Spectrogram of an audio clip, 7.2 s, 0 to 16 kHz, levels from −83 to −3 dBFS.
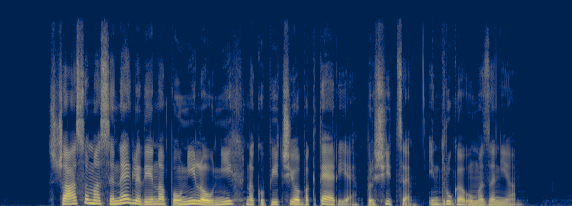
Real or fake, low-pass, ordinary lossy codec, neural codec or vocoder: real; 14.4 kHz; none; none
